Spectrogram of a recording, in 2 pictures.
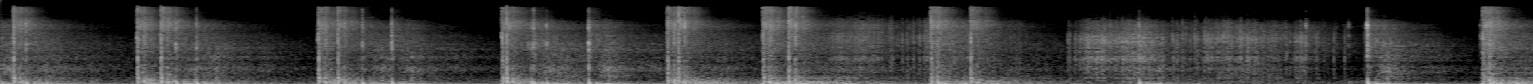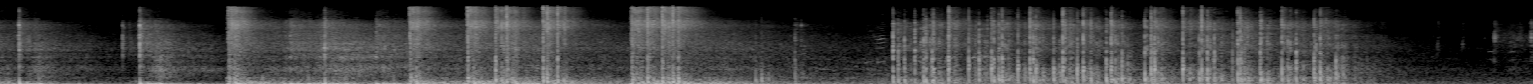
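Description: Aerial firework shells bursting one after another, a sharp bang every second or two, each followed by a low rolling echo. Near the end comes a dense crackle lasting several seconds.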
